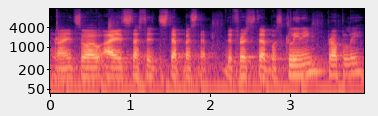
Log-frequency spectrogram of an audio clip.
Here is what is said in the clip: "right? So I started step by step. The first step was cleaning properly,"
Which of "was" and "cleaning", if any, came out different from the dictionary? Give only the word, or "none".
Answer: was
